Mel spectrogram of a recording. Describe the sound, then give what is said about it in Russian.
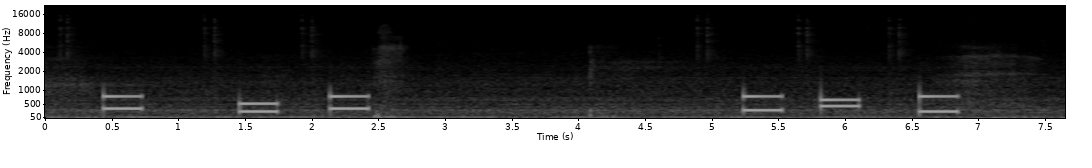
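Telephone keypad tones as a call is dialed: six short dual-tone beeps, a group of three and then another three after a pause, each a steady electronic pitch pair, over a low steady hum. “Все, набираю Азамату Загировичу, блин.”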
